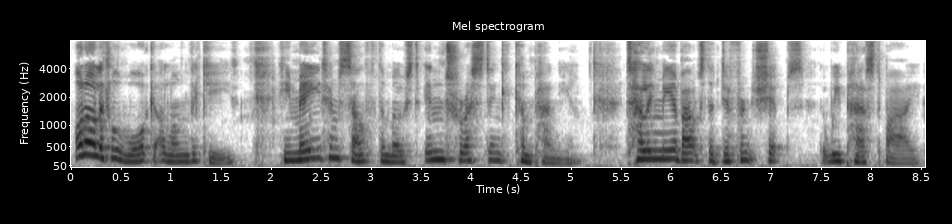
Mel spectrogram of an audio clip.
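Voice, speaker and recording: A man reading a classic novel aloud as an audiobook, with expressive storytelling. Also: fairly high pitch, moderate pace. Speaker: audiobook reader.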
